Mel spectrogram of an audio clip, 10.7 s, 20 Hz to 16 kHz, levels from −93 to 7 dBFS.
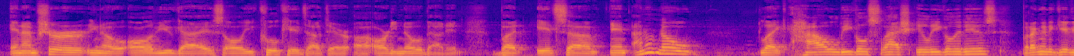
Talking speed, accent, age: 220 wpm, American, 40-59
